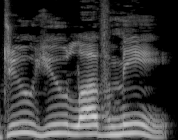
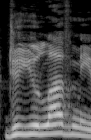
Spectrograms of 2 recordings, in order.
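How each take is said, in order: First: Drawn out, slower and heavier; slow, searching question. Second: Said in the usual way. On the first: Acted. Jesus pressing Peter a third time, slow and searching. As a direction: let the question hang, slowly.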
